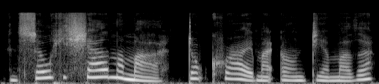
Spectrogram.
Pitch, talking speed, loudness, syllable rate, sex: 225 Hz, 175 wpm, -15 LUFS, 4.0 syllables/s, female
